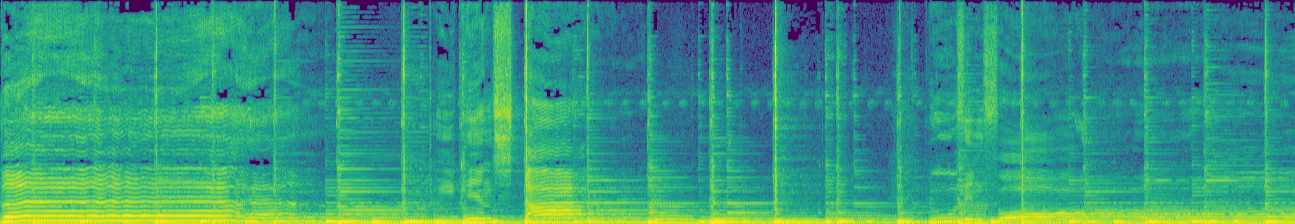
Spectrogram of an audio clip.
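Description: Strummed acoustic guitar with a man's voice singing long held notes over it, the first at the start, another around five seconds in, and a wavering one from about ten seconds in.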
